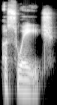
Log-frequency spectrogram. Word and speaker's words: assuage: And the last word is assuage. Assuage is a verb and it has a long a sound for a ge.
